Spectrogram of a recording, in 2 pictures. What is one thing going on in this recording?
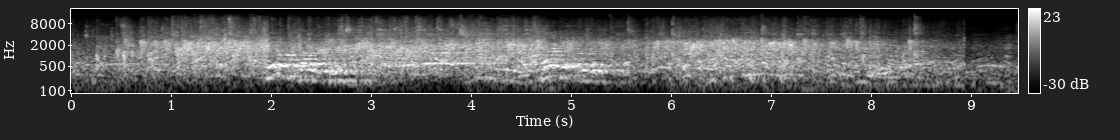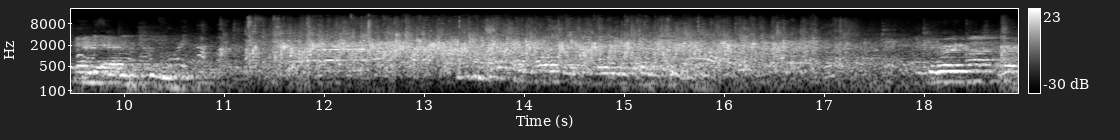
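A man speaks over a loudspeaker in a large echoing hall.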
